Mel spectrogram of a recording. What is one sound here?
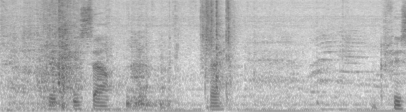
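A metal box is picked up off a wooden table with a light clatter.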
